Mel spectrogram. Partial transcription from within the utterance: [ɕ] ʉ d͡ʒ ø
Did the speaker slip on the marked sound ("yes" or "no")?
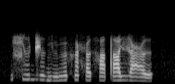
no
